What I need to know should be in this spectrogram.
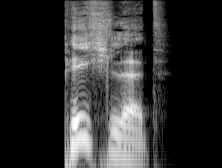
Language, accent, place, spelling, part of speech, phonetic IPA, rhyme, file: German, Germany, Berlin, pichlet, verb, [ˈpɪçlət], -ɪçlət, De-pichlet.ogg
- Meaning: second-person plural subjunctive I of picheln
